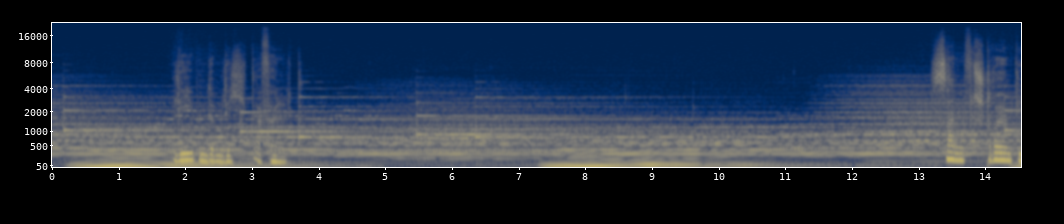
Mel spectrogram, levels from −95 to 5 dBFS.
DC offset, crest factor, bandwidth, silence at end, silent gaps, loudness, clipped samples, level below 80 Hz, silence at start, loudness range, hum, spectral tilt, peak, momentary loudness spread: under 0.1%; 16 dB; 12.5 kHz; 0 s; none; -29 LUFS; under 0.1%; -32 dBFS; 0 s; 8 LU; none; -6.5 dB/octave; -10 dBFS; 14 LU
